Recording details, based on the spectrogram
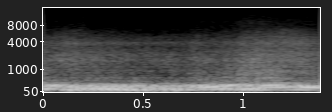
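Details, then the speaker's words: V8 with modified free-flowing exhaust, codes for low catalyst efficiency banks 1 and 2 and misfire: deep loud rumble with occasional pops, which are misfires caused by the exhaust modification. "and you can hear a little bit of pops in there when you modify the exhaust and have it free flow like that it's often going to mess with the catalytic converter data and every once in a while you're going to get a pop well that pop is a misfire"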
